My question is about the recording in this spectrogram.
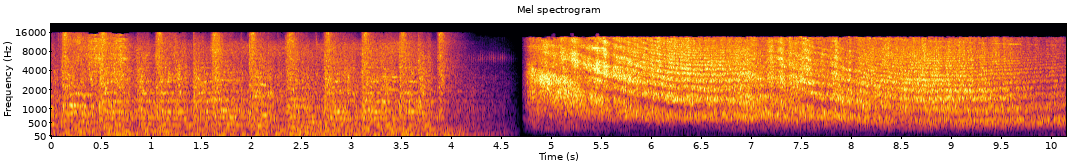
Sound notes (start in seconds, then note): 0.0 upbeat music plays; 4.7 whooshing sound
